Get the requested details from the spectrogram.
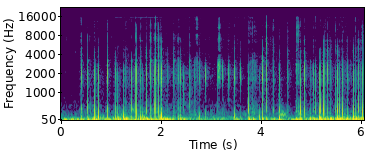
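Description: A palm-sized, yellow-green, ribbed soft rubber sensory ball is held in the hand and tapped and scratched with long nails. The result is a fast, irregular stream of sharp clicky taps mixed with scratchy strokes over a low, dull thud.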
